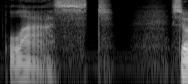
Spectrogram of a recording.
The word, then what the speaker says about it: lasts: The pronunciation of that sound is very important. STS. It lasts. So it lasts. And we make this sound by having our teeth together and blowing out like the standard S sound.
